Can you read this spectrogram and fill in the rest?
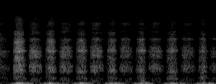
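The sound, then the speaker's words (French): A person pants rapidly like a dog as a breathing exercise to wake up the diaphragm, about a dozen quick, even in-and-out breaths, fairly loud with no talking. “On peut faire l'exercice du petit chien.”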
